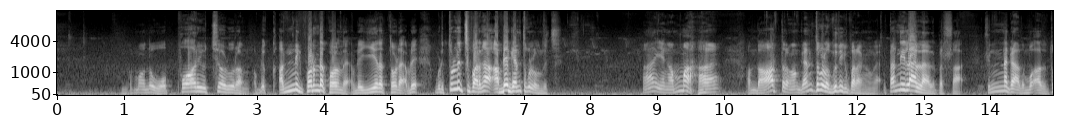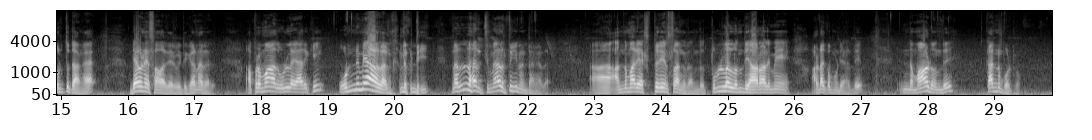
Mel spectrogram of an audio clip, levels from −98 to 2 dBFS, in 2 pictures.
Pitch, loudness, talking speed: 135 Hz, -18 LUFS, 135 wpm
